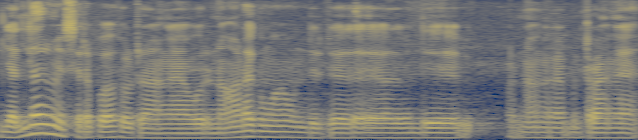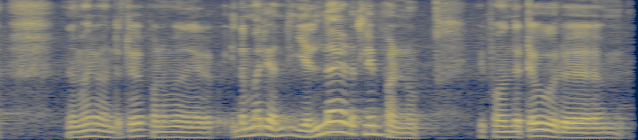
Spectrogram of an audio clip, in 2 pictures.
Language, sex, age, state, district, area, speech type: Tamil, male, 18-30, Tamil Nadu, Salem, rural, spontaneous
